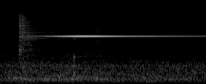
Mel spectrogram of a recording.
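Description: A single steady high-pitched tone swells up about half a second in, then fades slowly.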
